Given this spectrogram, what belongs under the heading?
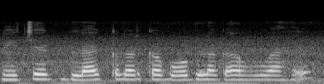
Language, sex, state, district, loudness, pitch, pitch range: Hindi, female, Uttar Pradesh, Lucknow, -14 LUFS, 215 Hz, 210-225 Hz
